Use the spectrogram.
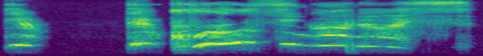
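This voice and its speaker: Woman putting on an excitable young space crew member, raised pitch, alarmed, exclaiming, storybook adventure. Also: slow pace, distant mic. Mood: panicked.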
